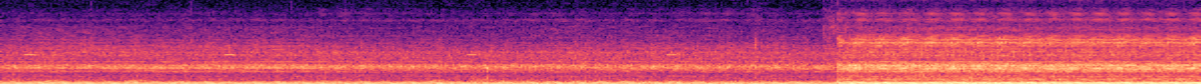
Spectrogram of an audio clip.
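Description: Steady low electrical-sounding hum over faint background noise. About eight seconds in it jumps to a louder, brighter steady hum with more hiss.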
